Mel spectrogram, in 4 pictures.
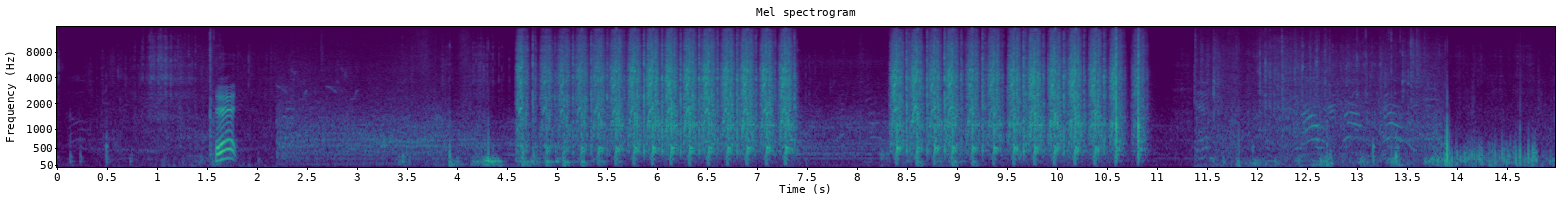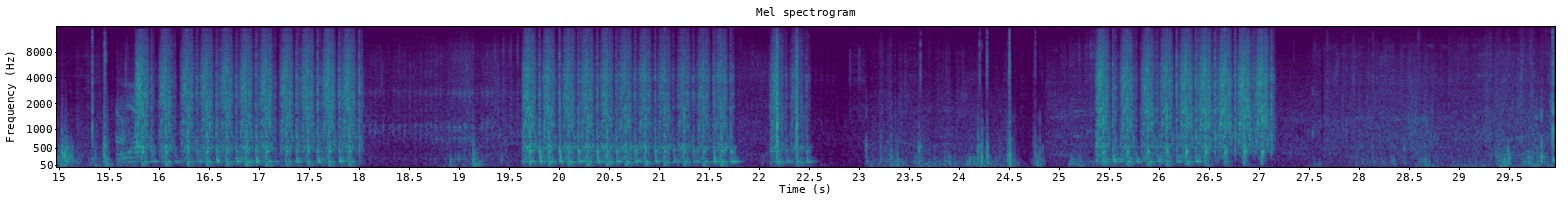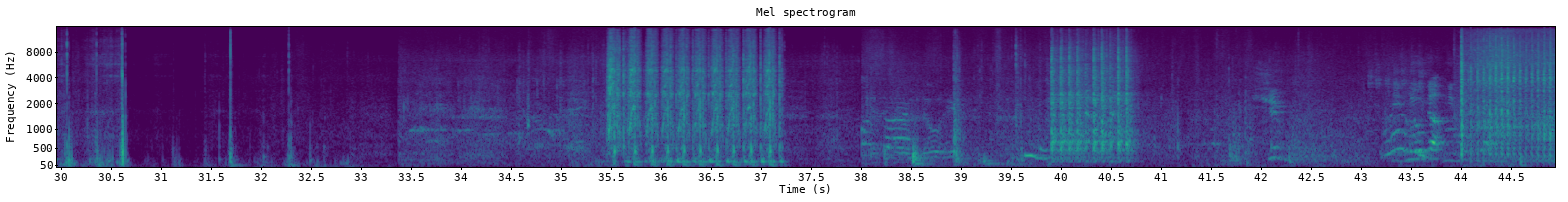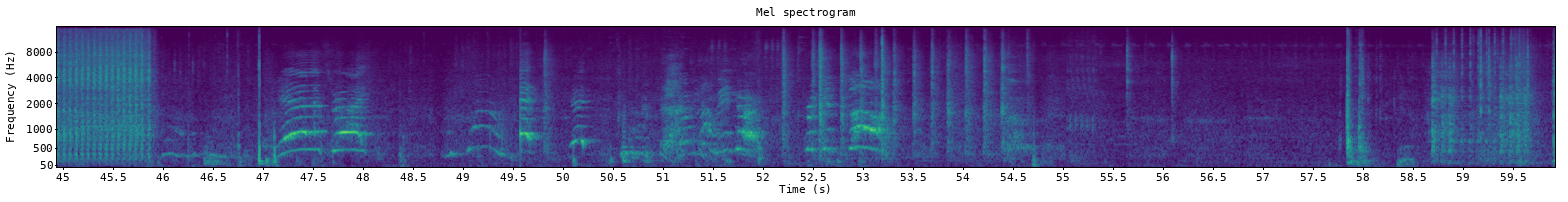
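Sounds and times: airsoft rifle full-auto bursts: 0:04.6 - 0:07.4, 0:08.3 - 0:11.0, 0:15.7 - 0:18.1, 0:19.6 - 0:22.6, 0:25.4 - 0:27.2, 0:35.4 - 0:37.3, 0:39.9 - 0:40.8, 0:44.0 - 0:46.0.

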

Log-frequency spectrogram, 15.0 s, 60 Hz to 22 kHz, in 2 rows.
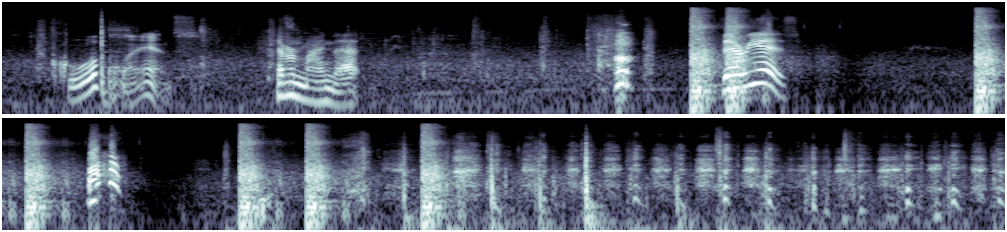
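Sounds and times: running footsteps: 0:03.0 - 0:05.0, 0:09.9 - 0:15.0
pretend gunshot sounds: 0:05.2 - 0:05.7, 0:07.3 - 0:08.3, 0:09.3 - 0:11.0.

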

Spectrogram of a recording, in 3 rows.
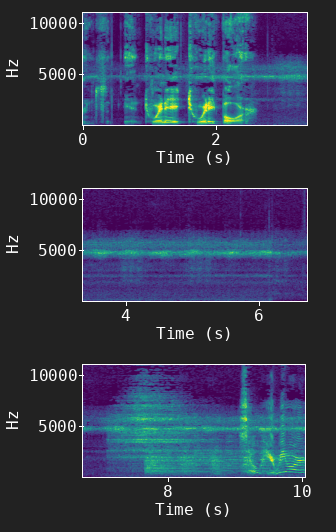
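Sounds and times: low hiss: 0:00.0 - 0:10.0.

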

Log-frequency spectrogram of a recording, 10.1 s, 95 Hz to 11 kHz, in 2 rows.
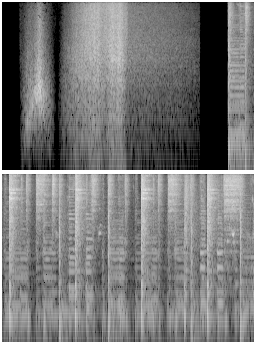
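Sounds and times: whoosh sound effects: 0:00.4 - 0:03.6.

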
